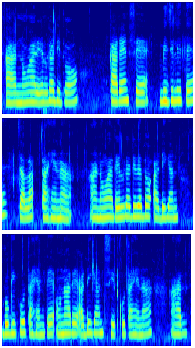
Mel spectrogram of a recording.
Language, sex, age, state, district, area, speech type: Santali, female, 18-30, West Bengal, Paschim Bardhaman, rural, spontaneous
